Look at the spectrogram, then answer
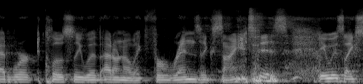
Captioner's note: laughs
